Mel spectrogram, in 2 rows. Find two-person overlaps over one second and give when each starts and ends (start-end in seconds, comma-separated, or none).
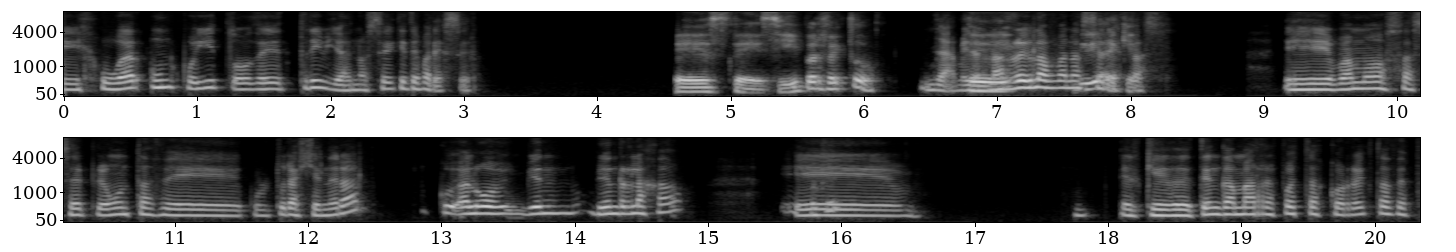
6.8-8.2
